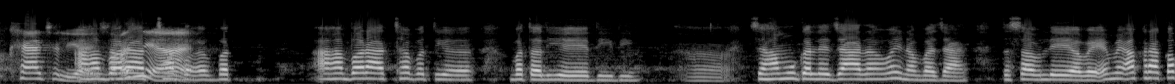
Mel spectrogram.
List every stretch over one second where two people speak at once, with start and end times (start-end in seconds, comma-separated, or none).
none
